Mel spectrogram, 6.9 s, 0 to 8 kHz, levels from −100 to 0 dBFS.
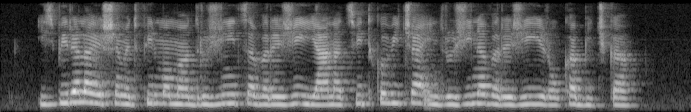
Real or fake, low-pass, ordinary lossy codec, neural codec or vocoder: real; 7.2 kHz; none; none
